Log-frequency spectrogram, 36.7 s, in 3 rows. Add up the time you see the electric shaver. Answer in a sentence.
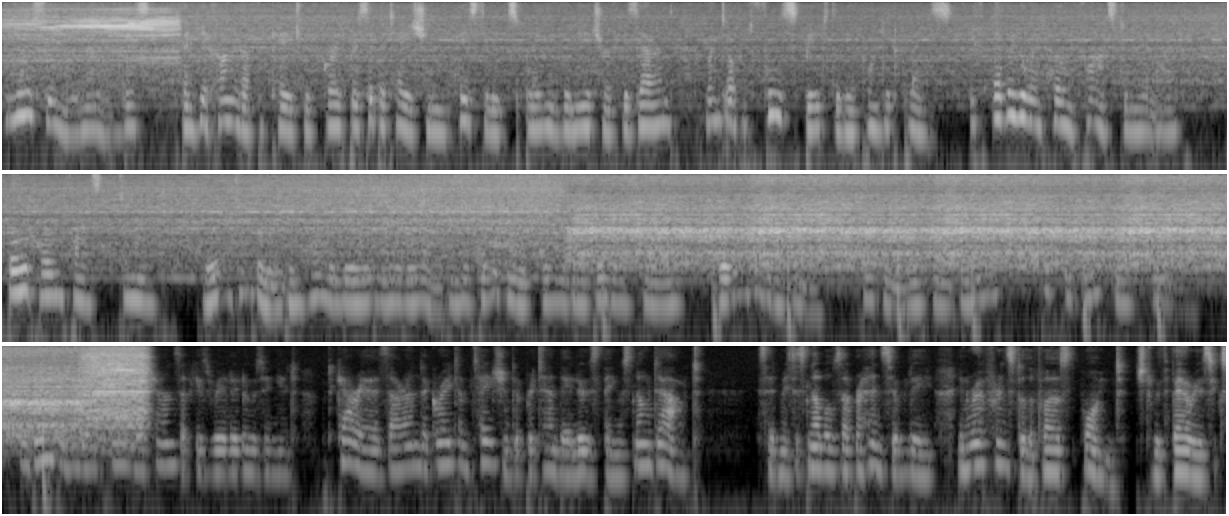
The electric shaver can be heard for 2 seconds in total.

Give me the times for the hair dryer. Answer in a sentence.
You can hear the hair dryer from 0.0 to 26.0 s.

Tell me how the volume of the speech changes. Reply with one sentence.
The loudness of the speech goes down.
